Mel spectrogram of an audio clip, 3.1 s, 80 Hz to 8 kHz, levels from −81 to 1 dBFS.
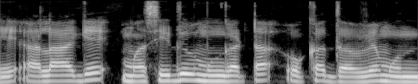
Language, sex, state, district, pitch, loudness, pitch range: Telugu, male, Telangana, Adilabad, 150 Hz, -14 LUFS, 140-160 Hz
